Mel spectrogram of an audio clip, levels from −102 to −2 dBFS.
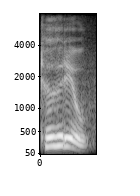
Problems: constant background noise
